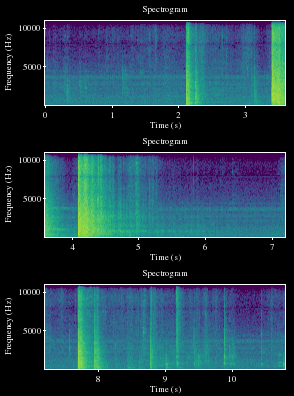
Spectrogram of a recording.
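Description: Plastic pouring pitchers of soap batter knocking against the metal work table and mold as they are handled and set down: a knock about two seconds in, two loud knocks soon after with a ringing tail of about a second, another knock near eight seconds, then a few light clicks.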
